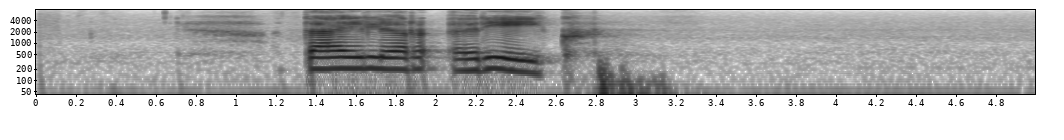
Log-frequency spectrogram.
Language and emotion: Russian, neutral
